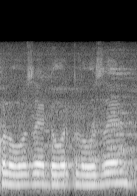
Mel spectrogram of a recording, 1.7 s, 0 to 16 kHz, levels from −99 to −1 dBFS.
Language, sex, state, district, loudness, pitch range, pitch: Punjabi, male, Karnataka, Bangalore, -12 LUFS, 150-165 Hz, 155 Hz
